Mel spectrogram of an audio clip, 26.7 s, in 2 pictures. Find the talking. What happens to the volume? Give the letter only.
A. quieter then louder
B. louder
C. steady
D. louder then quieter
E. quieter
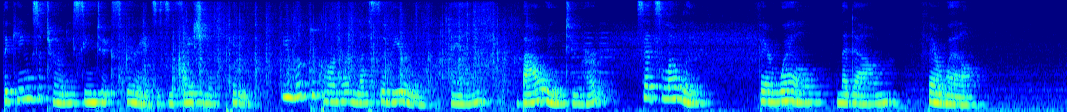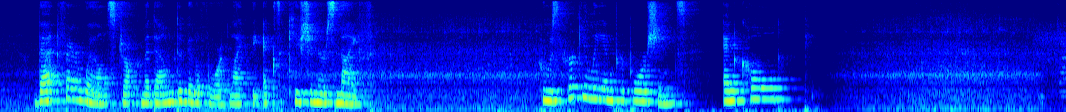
C.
